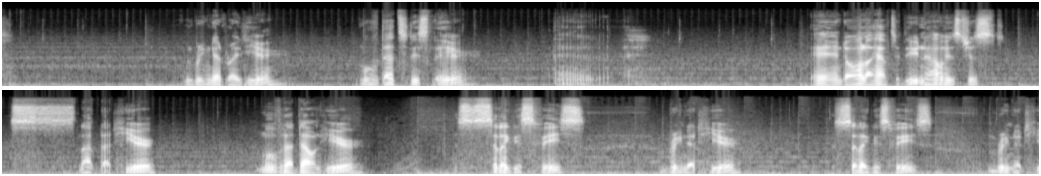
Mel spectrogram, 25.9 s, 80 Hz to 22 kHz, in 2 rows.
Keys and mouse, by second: 0.3 z, 2.8 z, 4.4 m, 7.2 `, 7.7 z, 9.0 z, 9.4-10.0 middle drag, 9.4 z, 14.1-15.4 drag, 15.4-15.8 middle drag, 15.8-17.4 drag, 17.4 Tab, 17.6 z, 18.1 a, 18.7 right click, 19.2 z, 22.1 middle click, 22.7 z, 23.7-24.9 drag, 23.7 z, 25.5 click.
